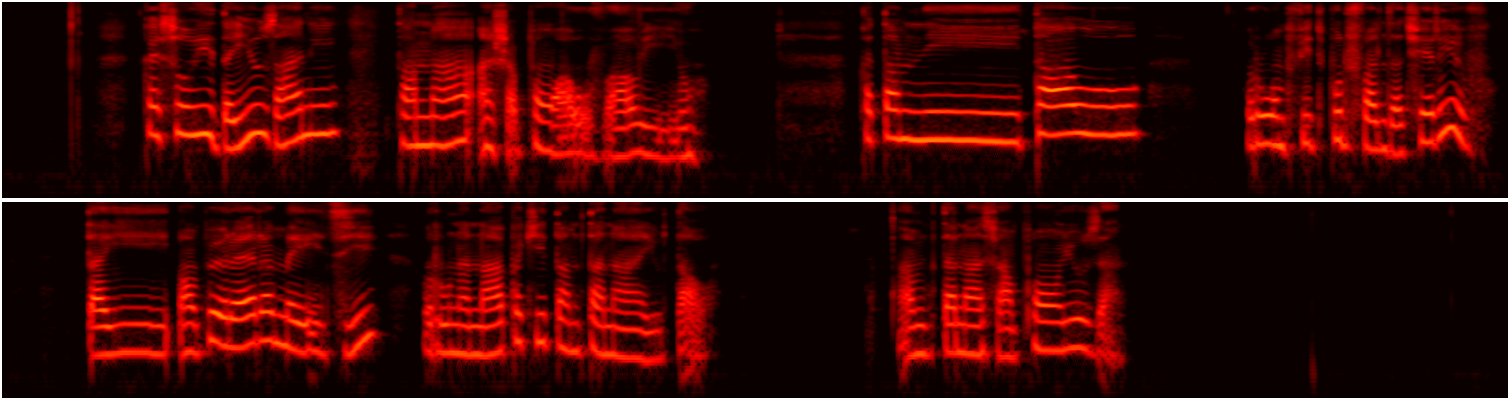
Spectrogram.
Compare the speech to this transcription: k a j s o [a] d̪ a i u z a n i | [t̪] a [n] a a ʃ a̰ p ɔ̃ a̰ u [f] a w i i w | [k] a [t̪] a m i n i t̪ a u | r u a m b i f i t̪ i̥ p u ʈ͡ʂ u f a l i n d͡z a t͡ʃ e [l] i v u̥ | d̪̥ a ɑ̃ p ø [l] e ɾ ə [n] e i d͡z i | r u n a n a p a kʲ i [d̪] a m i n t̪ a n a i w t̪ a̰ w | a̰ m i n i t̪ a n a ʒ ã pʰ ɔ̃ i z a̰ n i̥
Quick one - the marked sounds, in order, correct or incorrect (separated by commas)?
incorrect, correct, correct, incorrect, correct, correct, incorrect, incorrect, incorrect, incorrect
